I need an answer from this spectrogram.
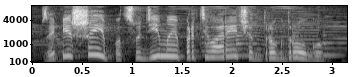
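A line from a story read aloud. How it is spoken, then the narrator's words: Exclamation. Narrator (Russian): воскликнул Сниф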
